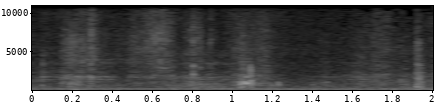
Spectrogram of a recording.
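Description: Faint handling noises of a plastic servo mount and its wires being moved in the hand: light rustles and small clicks, with a slightly louder tap about a second in, over a faint steady low hum.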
